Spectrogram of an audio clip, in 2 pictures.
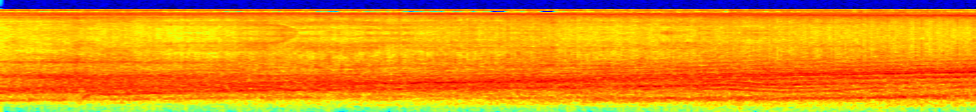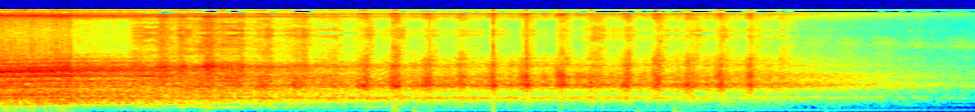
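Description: Harvester of Souls animatronic playing its soul-sucking sound effect as it blows fog from its mouth: a loud rushing roar with wavering tones. After about eight seconds it turns into a quick run of pulses that fades away.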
